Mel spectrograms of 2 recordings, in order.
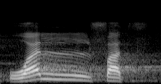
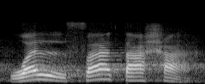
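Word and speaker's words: والفتح: Kalau kita kasih dia harakat, bacanya wal fataha. Kalau kita baca wal fath, berarti huruf ha-nya hilang. Nah, jadi seyogyanya bacanya adalah wal-fath, wal-fath, wal-fath.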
